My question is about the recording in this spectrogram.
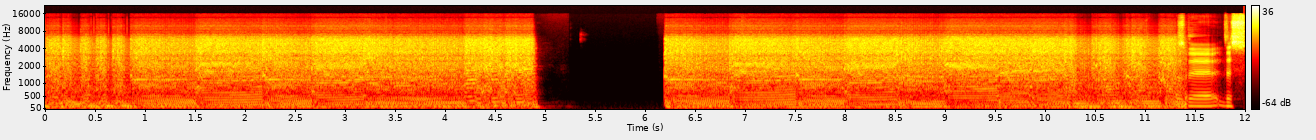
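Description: High-gain distorted electric guitar riff played back through the Bogren Digital MLC Subzero amp simulator, first with the amp's bright switch off. It cuts out about five seconds in, then the same riff plays again with a bright setting on, sounding a bit more aggressive.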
